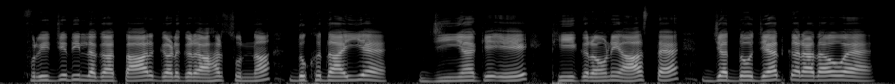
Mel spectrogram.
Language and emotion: Dogri, sad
